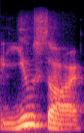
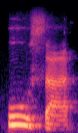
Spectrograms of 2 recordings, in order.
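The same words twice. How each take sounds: First: The first vowel sounds like 'you'. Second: The first vowel sounds like 'ooh'. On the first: The speaker calls it wrong. "saying you instead of saying ooh" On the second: The speaker calls it right. "instead of saying usar"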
